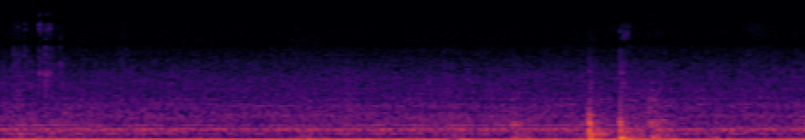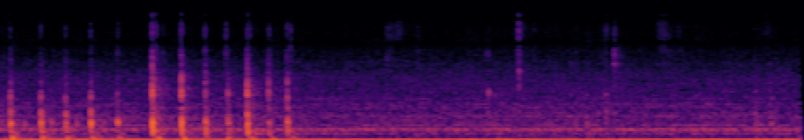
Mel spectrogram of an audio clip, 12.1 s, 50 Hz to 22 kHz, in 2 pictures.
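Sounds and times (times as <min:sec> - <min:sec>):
steady low hum: 0:00.0 - 0:12.0
taps on cardboard box: 0:06.1 - 0:08.4.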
